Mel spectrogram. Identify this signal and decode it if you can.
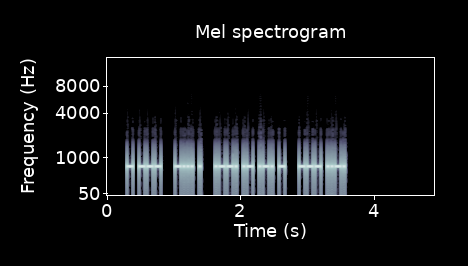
Morse code, heard as a keyed tone, about 40 wpm, 700 Hz. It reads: TO BE PART OF
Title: Sets of 4 Words 40wpm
